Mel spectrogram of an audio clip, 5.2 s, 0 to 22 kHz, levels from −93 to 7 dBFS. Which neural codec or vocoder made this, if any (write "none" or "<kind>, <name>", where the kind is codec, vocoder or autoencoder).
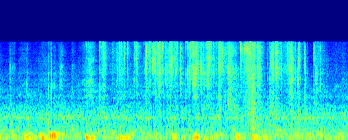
autoencoder, DAC-VAE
